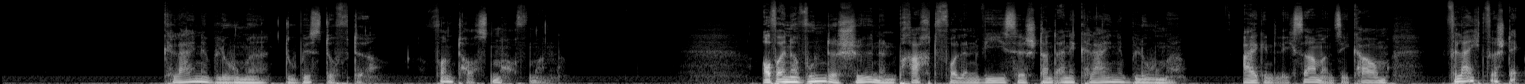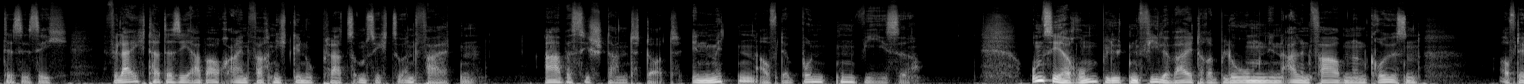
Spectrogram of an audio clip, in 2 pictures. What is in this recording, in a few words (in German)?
Leseprobe; Kleine Blume du bist dufte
